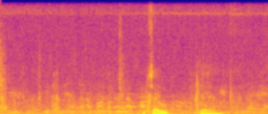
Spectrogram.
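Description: Two women chat quietly nearby.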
